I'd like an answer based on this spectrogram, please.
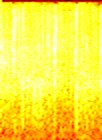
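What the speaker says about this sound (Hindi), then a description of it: "जोरदार तालियां सबके लिए" Audience applause for a film's star cast at a public event, a short burst of steady clapping with no break.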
